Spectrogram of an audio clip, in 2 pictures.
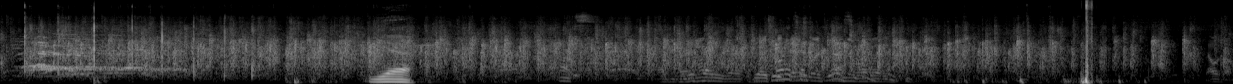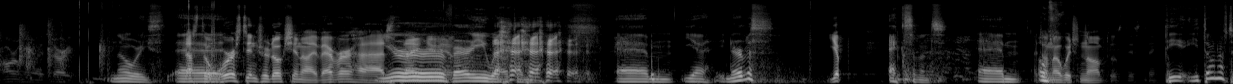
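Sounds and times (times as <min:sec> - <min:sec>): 
cheering: 0:00.0 - 0:13.2
audience applause: 0:00.0 - 0:13.4
laughter: 0:00.0 - 0:18.4, 0:21.3 - 0:23.4
speech: 0:03.7 - 0:04.2, 0:07.7 - 0:08.9, 0:13.5 - 0:20.1, 0:21.4 - 0:24.6.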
